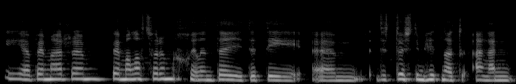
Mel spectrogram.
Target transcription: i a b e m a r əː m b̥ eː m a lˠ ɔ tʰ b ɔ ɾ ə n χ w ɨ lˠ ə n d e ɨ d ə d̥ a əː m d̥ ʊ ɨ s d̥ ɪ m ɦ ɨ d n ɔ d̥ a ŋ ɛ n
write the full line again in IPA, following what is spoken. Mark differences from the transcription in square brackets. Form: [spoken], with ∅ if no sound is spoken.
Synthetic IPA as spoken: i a b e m a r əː m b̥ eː m a lˠ ɔ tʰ [v] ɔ ɾ ə [m] χ w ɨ lˠ ə n d e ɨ d ə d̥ [i] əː m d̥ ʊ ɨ s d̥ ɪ m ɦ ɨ d n ɔ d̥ a ŋ [a] n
